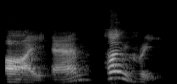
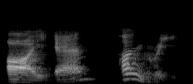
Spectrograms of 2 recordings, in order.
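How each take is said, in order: The two takes are said the same way.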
